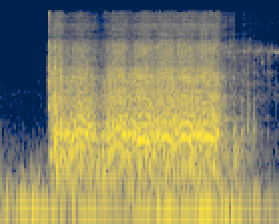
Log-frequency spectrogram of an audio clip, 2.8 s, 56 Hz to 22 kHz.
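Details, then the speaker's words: 1955 Farmall 300 row crop after sitting 14 years, spark just restored: steady, even churning crank of just under two seconds; engine turns over with spark but doesn't fire, fuel still to be sorted. "let's try it again let's see what we got there we go we got Spark"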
